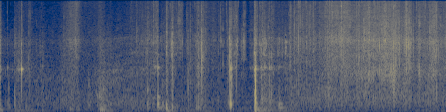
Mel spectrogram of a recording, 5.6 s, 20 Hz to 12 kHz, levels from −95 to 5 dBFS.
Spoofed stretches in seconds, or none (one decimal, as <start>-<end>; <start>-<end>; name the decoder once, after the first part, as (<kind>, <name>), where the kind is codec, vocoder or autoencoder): none

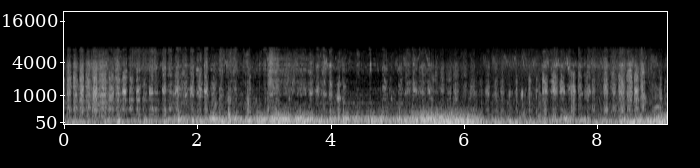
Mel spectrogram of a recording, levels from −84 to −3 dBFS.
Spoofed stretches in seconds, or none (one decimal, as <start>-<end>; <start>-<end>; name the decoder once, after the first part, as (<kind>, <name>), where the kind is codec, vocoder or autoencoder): 0.6-5.5 (vocoder, HiFi-GAN); 7.1-7.9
